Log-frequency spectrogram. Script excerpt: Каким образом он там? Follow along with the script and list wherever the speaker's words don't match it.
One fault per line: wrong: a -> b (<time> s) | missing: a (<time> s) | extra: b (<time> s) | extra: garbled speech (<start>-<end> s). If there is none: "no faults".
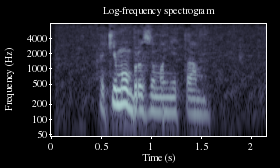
wrong: он -> они (1.1 s)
